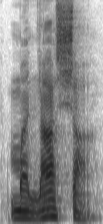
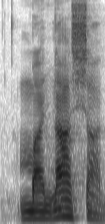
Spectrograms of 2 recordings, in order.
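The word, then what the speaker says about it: מנשה: 7 is in the Hebrew is Manasha. Manasha. That's how you pronounce it in the Hebrew.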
